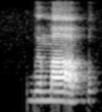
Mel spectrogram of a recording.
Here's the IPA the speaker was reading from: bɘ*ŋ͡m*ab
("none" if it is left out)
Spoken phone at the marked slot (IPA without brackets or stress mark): m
